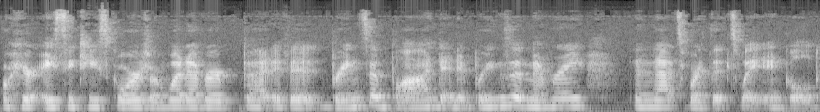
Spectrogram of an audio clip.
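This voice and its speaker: A woman's fairly high voice, with music in the background. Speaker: homeschooling mom vlogger. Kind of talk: casual vlog talk to camera.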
